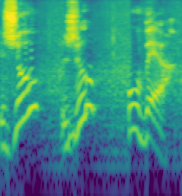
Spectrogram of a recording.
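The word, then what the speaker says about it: J'ouvert: Jour ouvert. Ouvert. Yeah. I'm sure many people didn't even know that's how it's supposed to be pronounced. Yeah. Well, it's Juve, right?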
